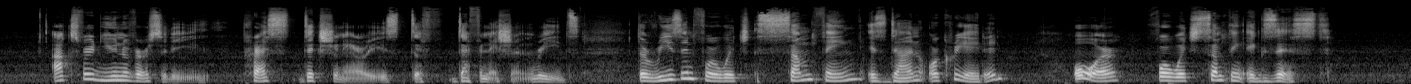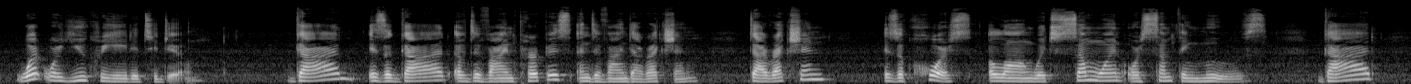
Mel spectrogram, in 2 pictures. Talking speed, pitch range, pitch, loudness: 100 wpm, 145-190 Hz, 165 Hz, -20 LUFS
